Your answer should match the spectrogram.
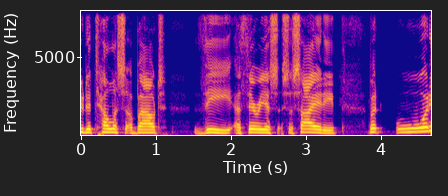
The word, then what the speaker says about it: Aetherius: I want to ask you about the, obviously, about the society, which, again, I was so intrigued by, the Aetherius, if I'm pronouncing that correctly, the Aetherius Society. – Yeah, that's correct.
